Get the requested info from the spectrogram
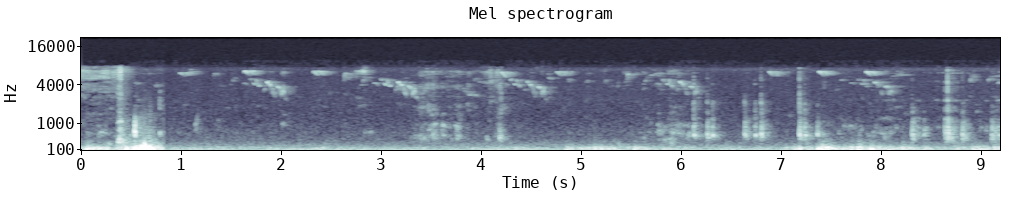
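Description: Small birds chirping faintly and repeatedly, in short, high, falling notes. A dull thump sounds just under a second in.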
